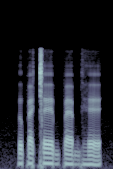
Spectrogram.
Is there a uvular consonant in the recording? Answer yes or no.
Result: no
